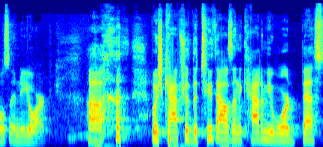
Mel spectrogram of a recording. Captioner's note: laughter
